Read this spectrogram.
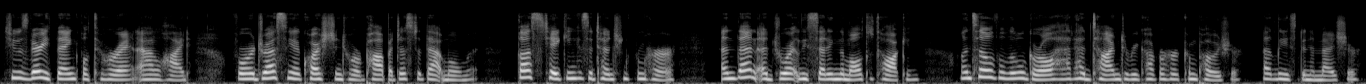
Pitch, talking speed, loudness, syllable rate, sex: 240 Hz, 215 wpm, -18 LUFS, 6.3 syllables/s, female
